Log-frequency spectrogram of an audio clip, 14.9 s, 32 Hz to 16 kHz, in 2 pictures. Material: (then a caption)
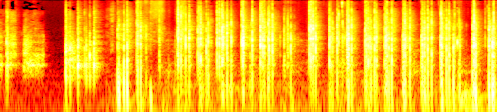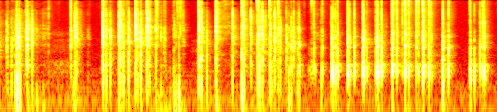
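Plastic. Long nails rapidly tap and scratch the body of a large, full plastic peanut butter jar with a yellow lid. The result is a dense run of short, dry clicks with a dull body around 300 Hz and bright scratchy edges, each tap dying away almost instantly. There are a few brief pauses between bursts.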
